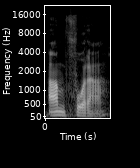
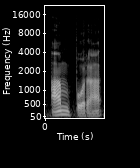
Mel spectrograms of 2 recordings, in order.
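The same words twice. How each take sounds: First: The middle consonant is an f sound. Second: The middle consonant is an aspirated p. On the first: The speaker calls it right. "it's amphora with an F" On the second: The speaker calls it wrong. "it's not amphora"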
